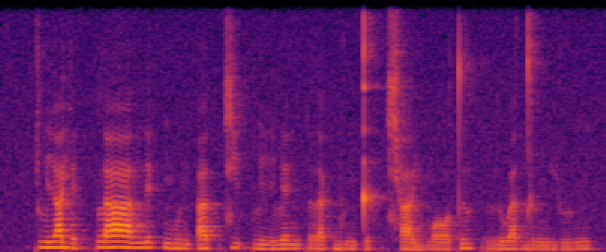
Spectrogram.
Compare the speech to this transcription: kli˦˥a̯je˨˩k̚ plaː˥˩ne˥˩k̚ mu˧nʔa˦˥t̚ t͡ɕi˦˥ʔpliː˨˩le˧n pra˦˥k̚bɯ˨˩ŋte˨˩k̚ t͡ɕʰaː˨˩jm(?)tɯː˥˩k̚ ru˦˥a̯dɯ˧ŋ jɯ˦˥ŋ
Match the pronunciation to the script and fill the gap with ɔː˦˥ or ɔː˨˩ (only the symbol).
ɔː˨˩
